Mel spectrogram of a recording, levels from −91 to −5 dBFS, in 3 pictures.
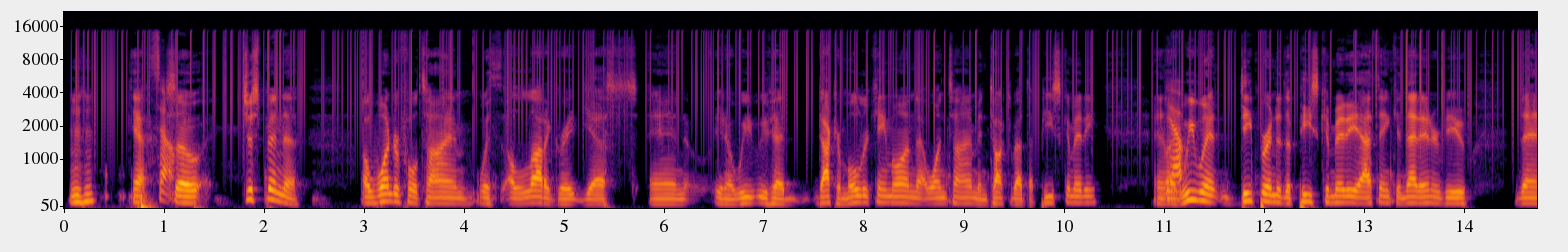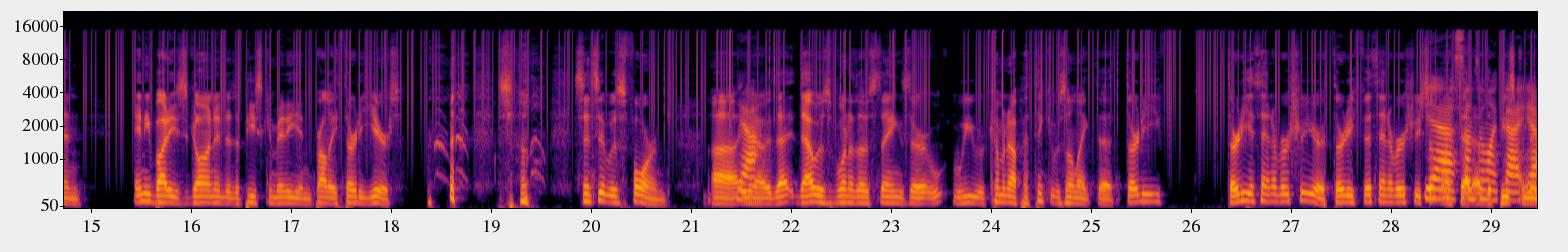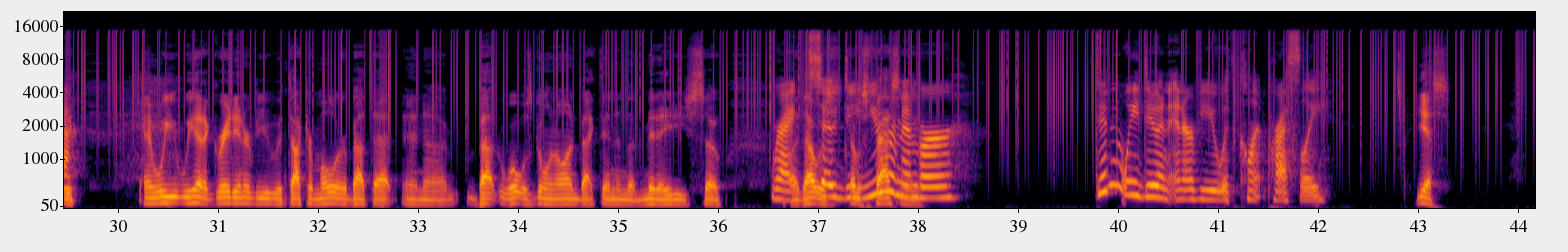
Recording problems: crackle, like an old record; noticeable; 20 dB below the speech

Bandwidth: 14.5 kHz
